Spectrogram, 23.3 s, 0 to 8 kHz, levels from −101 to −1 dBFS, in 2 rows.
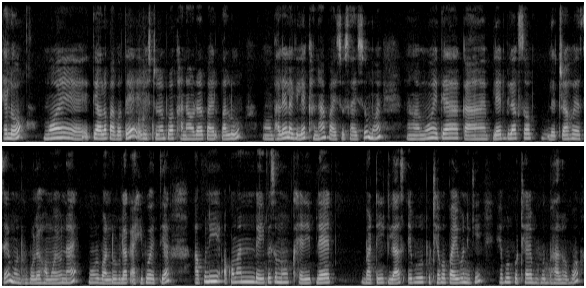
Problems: background sounds at intervals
